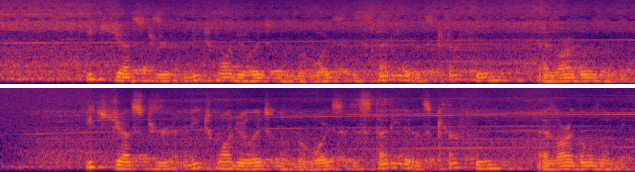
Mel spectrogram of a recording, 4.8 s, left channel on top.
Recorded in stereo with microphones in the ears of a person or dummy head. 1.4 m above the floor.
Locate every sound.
0.6 s a man speaking: 40° right (ahead or behind), 3 m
